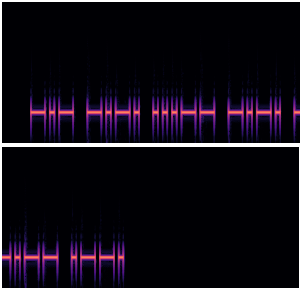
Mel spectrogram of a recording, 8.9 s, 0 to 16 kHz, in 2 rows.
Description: Morse code, heard as a keyed tone, about 17 wpm, 700 Hz. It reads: KC3CYP
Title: USA Call Signs - 6 Characters - Repeated 3x - 17wpm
